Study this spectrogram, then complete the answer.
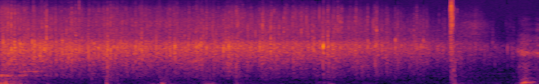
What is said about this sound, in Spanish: Quizás hay un fuerte aplauso, se lo van a dar al Señor.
